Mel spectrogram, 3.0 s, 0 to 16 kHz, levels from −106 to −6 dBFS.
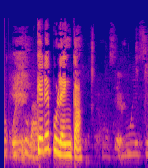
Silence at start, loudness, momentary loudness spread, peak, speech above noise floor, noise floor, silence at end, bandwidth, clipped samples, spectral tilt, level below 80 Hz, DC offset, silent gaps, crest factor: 0.1 s; -17 LUFS; 14 LU; 0 dBFS; 37 dB; -55 dBFS; 0 s; 10.5 kHz; under 0.1%; -5.5 dB/octave; -72 dBFS; under 0.1%; none; 18 dB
